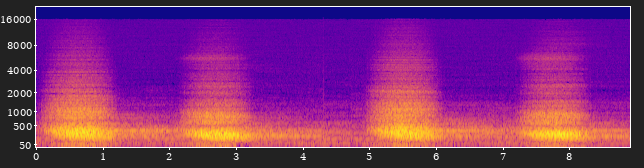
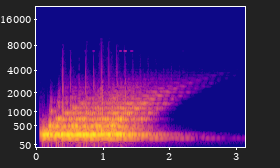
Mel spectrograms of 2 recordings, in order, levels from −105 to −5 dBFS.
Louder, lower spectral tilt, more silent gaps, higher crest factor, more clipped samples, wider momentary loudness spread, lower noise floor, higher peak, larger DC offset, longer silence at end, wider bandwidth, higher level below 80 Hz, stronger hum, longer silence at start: about the same, -16 LUFS vs -17 LUFS; second, -8.5 dB/octave vs -11.5 dB/octave; neither; about the same, 18 dB vs 14 dB; neither; first, 22 LU vs 17 LU; second, -42 dBFS vs -75 dBFS; first, 0 dBFS vs -6 dBFS; neither; second, 0 s vs 1.3 s; first, 8.6 kHz vs 2.6 kHz; first, -44 dBFS vs -64 dBFS; neither; about the same, 0.05 s vs 0.05 s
